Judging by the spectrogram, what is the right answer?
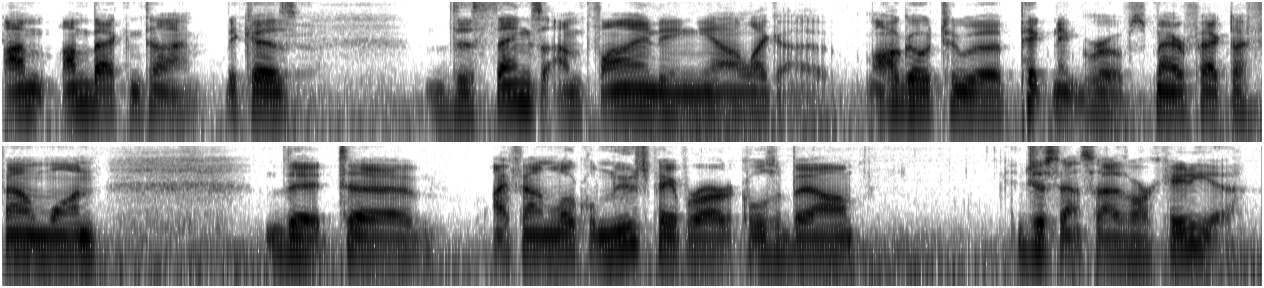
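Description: The speaker has an American accent and a moderate pace. Long pauses come often. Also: man. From Oklahoma. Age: 30s. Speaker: metal detecting hobbyist. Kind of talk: casual interview.

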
